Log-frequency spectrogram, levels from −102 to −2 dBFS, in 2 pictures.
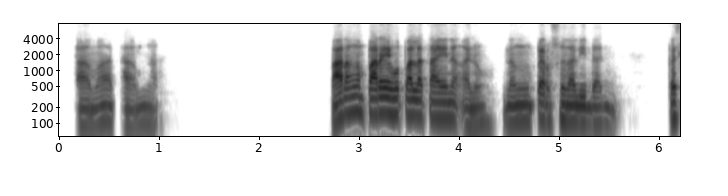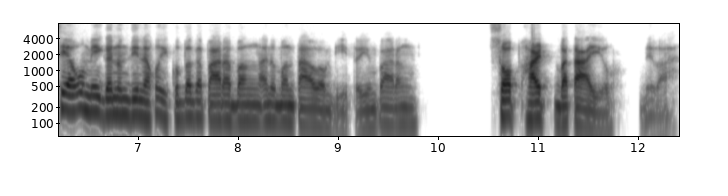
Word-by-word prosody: Tama, 95 +3 -6
tama. 95 +1 -10 1.7
Parang 155 +2 +6
ngang 160 - -3
pareho 150 0 +7
pala 140 -2 +4
tayo 125 -2 +1
ng 125 -1 -4
ano, 95 0 -7
ng 110 +1 -4
personalidad. 110 -3 -2 0.6
Kasi 125 +10 +1
ako 175 +1 +2
may 165 -3 0
ganun 145 0 +1
din 140 -1 -1
ako 145 +4 -2
eh, 130 - -5
kumbaga 130 +2 -3
para 115 -2 -1
bang 115 0 -4
ano 115 +1 -5
bang 110 -1 -4
tawag 95 -2 -3
dito, - - -15
'yung 90 +1 -9
parang 95 -1 -8 0.7
soft 135 0 +2
heart 120 0 +5
ba 105 0 +1
tayo, 80 -6 0 0.2
‘di - - -20
ba? 70 0 -17
110 Hz, 160 wpm, -23 LUFS, 95-135 Hz, 1.7 s, pareho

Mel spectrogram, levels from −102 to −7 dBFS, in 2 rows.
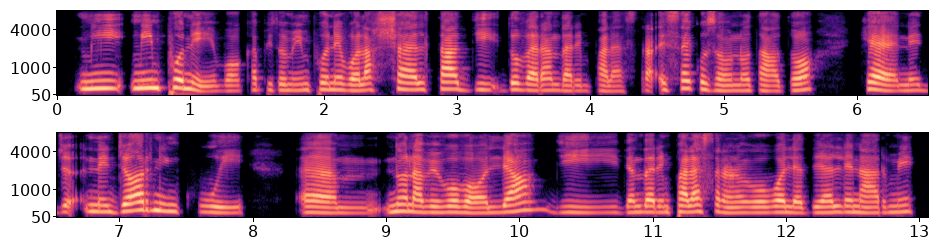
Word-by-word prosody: mi 270 +2 +3
mi 275 +1 +4
imponevo, 200 - +2
capito? 215 +1 -7
Mi 205 0 -6
imponevo 220 -1 -1
la 210 +2 +2
scelta 235 +2 +2
di 220 0 -8
dover 215 -2 +1
andare 195 -2 -3
in 185 - -18
palestra, 180 +2 -6
e - - -4
sai 270 +5 0
cosa 225 -6 -2
ho - - -3
notato? 195 +3 -1 0.3
Che 215 -6 +4
nei 200 +1 -7
gio 210 - -4
nei 230 -2 -1
giorni 270 +3 +5
in 235 - -2
cui, 195 -3 -4 0.4
ehm, 185 -2 -1
non 235 +1 +1
avevo 205 -1 +2
voglia 200 +8 +2
di 195 -6 -10
di 205 - -4
andare 210 0 +1
in 205 - -5
palestra 220 0 +2
non 190 0 -1
avevo 195 0 -1
voglia 200 -2 +2
di 195 +2 -4
allenarmi, 205 +1 -1
205 Hz, 180 wpm, -23 LUFS, 195-230 Hz, 0.4 s, giorni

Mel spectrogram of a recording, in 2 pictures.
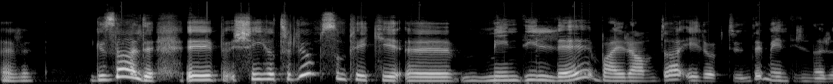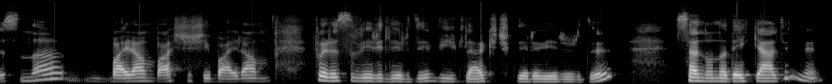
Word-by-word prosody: Evet. 175 -1 -5 0.6
Güzeldi. 210 - +6 0.3
Eee, 205 +1 +7
p - - -6
şeyi 245 0 +5
hatırlıyor 245 - +3
musun 260 - +2
peki? 200 -3 0
Eee, 170 -1 +3
mendille 190 - 0
bayramda 165 +2 -1
el 180 -2 -6
öptüğünde 150 -2 -6
mendilin 155 -1 -9
arasına 165 - -6
b 145 - -31
b - - -30
bayram 155 +2 +1
bahşişi, 145 0 -6
bayram 145 +2 -5 0.4
parası 165 -4 -1
verilirdi, 145 0 -6
büyükler 140 -1 -4
küçüklere 135 -1 -5
verirdi. 125 - -4 0.6
Sen 165 -2 +3
ona 150 -1 -2
denk 150 0 +1
geldin 160 - -1
mi? 175 - -10
165 Hz, 110 wpm, -21 LUFS, 150-195 Hz, 0.6 s, Eee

